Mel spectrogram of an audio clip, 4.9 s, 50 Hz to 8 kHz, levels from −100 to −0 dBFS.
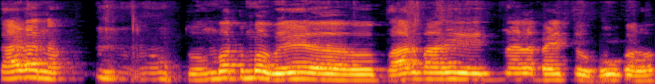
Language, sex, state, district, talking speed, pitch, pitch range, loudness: Kannada, male, Karnataka, Shimoga, 75 wpm, 170 Hz, 155-180 Hz, -15 LUFS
